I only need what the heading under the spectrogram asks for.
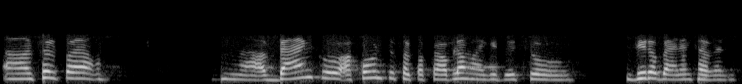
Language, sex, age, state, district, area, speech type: Kannada, female, 18-30, Karnataka, Chikkaballapur, rural, conversation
